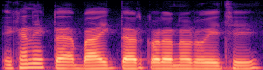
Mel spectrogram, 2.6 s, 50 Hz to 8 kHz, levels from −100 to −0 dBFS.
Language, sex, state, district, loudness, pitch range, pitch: Bengali, male, West Bengal, Alipurduar, -15 LUFS, 130-145 Hz, 130 Hz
